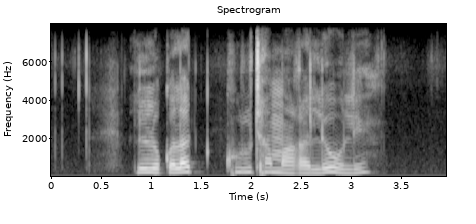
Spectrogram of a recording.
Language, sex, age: Northern Sotho, female, 18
